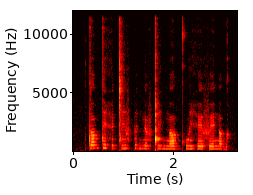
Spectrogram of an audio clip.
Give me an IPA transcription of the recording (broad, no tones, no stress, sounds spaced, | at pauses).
t ʌ ɡ t i h ɪ ǀ i f p i ɡ n ø f ǃ i ɡ n ʌ ɡ kʷʰ i h e f e n ʌ ɡ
